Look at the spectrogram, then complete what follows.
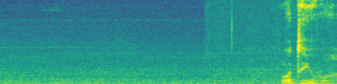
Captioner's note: car engines revving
